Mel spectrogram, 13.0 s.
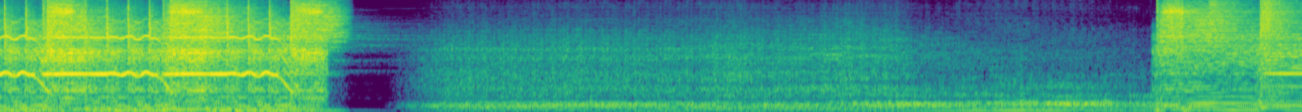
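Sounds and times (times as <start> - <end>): rock music: 0.0 - 4.1, 11.5 - 13.0
car engine low rumble: 3.9 - 13.0.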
